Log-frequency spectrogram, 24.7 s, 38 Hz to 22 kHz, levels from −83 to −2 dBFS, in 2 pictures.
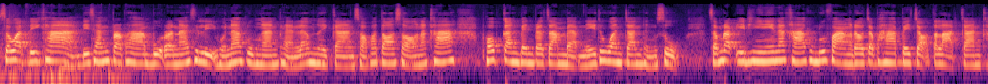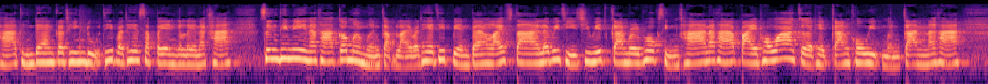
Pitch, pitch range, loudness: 200 Hz, 180-220 Hz, -16 LUFS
